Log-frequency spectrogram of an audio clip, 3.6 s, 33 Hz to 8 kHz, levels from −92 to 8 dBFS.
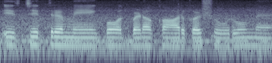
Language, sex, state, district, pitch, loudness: Hindi, male, Chhattisgarh, Raipur, 145 Hz, -17 LUFS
